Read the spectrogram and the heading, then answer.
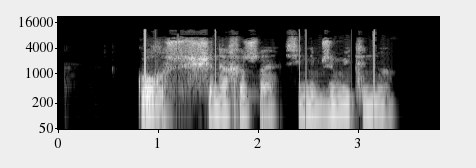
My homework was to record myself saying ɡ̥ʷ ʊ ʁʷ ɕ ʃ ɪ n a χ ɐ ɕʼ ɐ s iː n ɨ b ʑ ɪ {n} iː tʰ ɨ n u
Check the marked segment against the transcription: incorrect: m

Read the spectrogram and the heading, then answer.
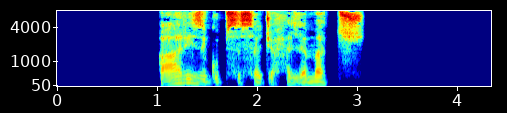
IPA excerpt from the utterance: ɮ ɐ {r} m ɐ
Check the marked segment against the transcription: incorrect: none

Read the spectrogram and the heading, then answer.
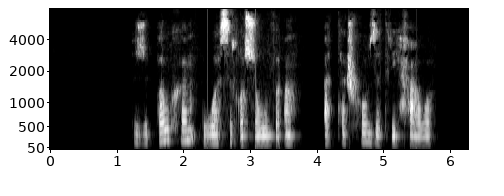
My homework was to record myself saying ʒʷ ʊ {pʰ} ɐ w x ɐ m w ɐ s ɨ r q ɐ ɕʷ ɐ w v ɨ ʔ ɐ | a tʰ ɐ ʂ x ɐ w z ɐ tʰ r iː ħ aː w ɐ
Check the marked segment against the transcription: correct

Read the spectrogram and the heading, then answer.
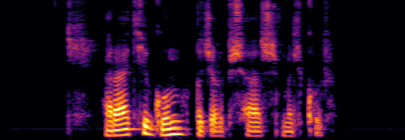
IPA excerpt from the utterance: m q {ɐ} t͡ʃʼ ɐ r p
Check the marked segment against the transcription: incorrect: ə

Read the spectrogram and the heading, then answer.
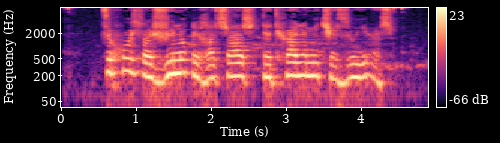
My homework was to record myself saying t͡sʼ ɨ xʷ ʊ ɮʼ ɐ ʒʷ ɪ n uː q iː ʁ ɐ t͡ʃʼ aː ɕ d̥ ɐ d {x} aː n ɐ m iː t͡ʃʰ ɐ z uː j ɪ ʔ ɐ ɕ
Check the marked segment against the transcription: correct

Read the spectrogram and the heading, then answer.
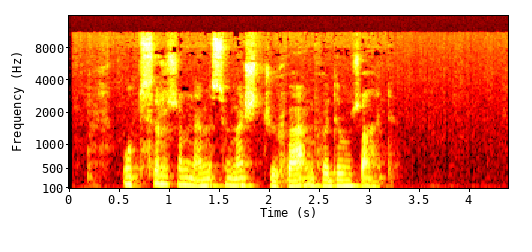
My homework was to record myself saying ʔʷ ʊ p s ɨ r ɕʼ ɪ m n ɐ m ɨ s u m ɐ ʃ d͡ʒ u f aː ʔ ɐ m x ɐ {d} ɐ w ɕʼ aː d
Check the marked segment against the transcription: correct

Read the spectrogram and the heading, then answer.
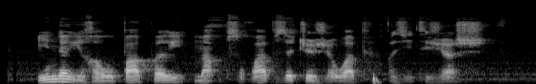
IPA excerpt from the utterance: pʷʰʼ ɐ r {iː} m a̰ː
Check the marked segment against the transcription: correct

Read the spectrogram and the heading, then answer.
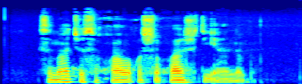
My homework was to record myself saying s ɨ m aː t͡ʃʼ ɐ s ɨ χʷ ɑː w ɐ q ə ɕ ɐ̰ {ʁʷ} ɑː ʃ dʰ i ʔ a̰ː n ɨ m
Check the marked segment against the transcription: incorrect: χʷ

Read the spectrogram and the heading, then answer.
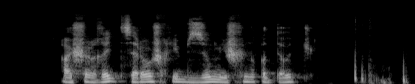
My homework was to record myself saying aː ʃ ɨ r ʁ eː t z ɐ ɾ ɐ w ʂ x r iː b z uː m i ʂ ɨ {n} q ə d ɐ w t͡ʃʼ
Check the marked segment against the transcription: correct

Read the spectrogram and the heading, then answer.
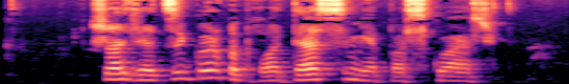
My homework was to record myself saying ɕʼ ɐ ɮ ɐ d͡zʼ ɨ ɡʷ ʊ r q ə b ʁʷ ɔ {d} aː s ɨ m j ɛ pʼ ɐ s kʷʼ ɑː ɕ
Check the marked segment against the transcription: correct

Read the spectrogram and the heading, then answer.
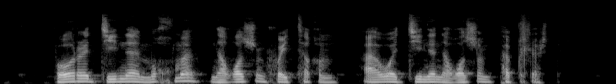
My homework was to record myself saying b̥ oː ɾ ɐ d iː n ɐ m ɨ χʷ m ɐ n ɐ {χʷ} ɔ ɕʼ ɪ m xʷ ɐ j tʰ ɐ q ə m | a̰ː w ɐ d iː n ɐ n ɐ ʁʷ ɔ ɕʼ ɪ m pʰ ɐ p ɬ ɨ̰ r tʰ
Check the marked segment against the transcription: incorrect: ʁʷ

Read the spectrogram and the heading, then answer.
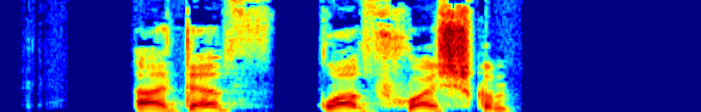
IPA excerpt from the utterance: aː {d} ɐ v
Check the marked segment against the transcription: correct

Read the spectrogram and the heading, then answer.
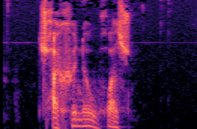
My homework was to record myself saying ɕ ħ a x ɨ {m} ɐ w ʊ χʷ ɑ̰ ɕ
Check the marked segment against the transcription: incorrect: n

